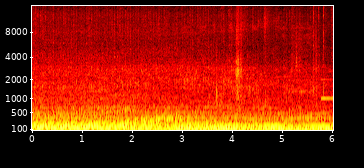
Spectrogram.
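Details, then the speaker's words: Dodge at idle with loud, uneven, low raspy chuffing puffs: exhaust leak at the manifold where the flange rusted and broke, a bolt broken, exhaust not tight against the doughnut gasket. "so that's what it sounds like the reason it sounds that way is because we're the exhaust mounts up to the manifold this flange broke and exhaust isn't tight against the doughnut so I'm getting out pretty bad leak right there"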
